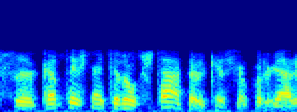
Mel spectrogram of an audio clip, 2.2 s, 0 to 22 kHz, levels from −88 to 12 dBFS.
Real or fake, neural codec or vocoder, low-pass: fake; codec, 16 kHz, 2 kbps, FreqCodec, smaller model; 3.6 kHz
